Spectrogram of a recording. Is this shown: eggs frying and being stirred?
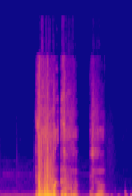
no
